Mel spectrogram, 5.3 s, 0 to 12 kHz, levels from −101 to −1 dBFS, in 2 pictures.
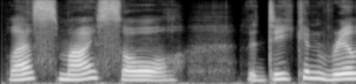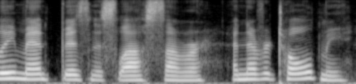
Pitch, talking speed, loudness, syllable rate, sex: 200 Hz, 155 wpm, -16 LUFS, 4.2 syllables/s, female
